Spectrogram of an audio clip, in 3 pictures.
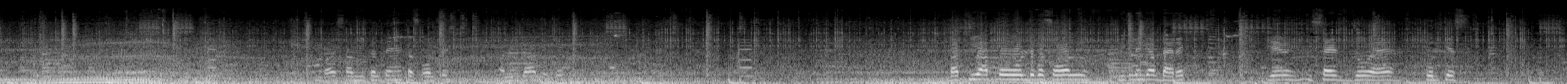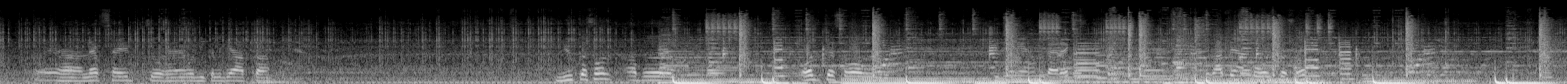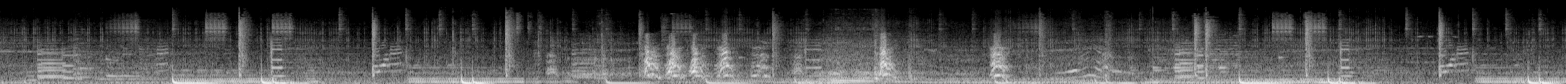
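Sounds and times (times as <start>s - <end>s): background music with bass beat: 0.0s - 2.4s, 9.5s - 15.8s, 22.3s - 47.0s
motorcycle engine running: 0.0s - 47.0s
wind and road noise: 0.0s - 47.0s
puppy barking: 36.7s - 40.6s, 41.2s - 41.8s.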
